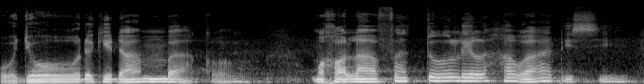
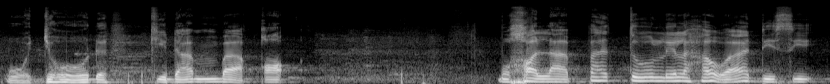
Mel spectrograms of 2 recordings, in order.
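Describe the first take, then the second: First: The Arabic consonants are articulated loosely. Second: The Arabic consonants are articulated precisely.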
